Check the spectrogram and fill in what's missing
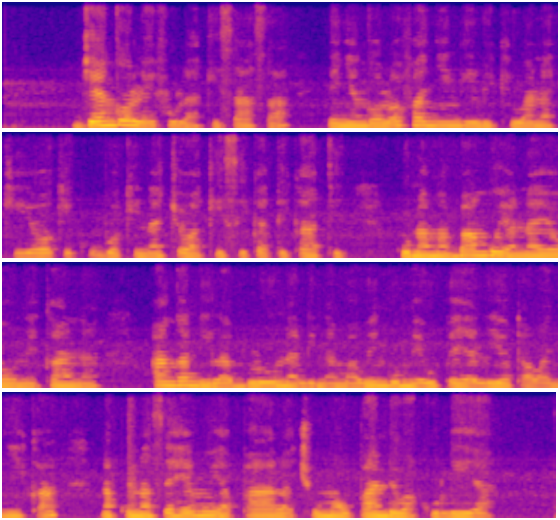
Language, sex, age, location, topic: Swahili, female, 18-24, Nairobi, finance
